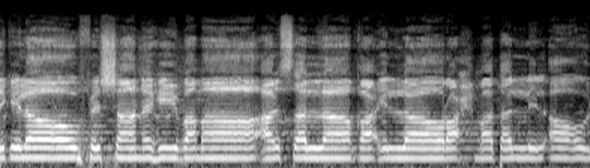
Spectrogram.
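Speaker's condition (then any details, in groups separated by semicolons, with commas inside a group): No condition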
